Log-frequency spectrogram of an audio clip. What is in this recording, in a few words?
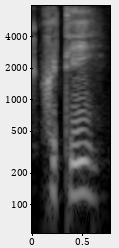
"xwtiñ", Apatani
